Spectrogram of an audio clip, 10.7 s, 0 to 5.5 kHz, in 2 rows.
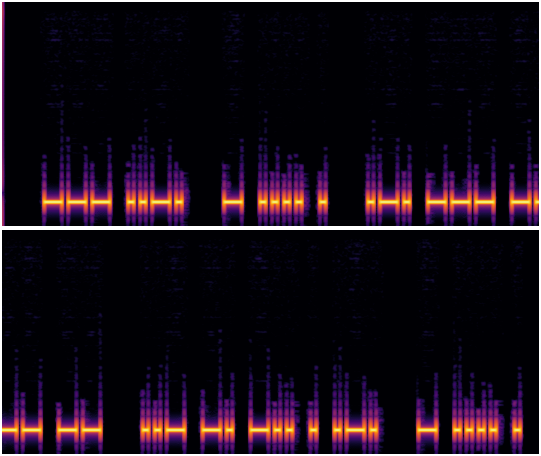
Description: Morse code, heard as a keyed tone, about 20 wpm, 600 Hz. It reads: OF THE ROOM UNDER THE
